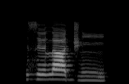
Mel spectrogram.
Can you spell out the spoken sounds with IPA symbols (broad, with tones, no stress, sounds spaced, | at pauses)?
z ɪ˦ l a˦ d͡ʒ ĩ˨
